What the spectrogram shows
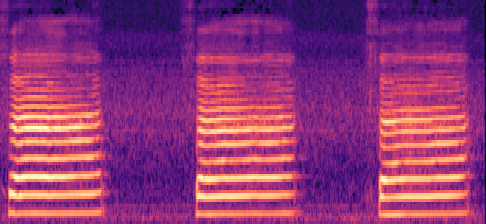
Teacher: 2 حرفی آواز تھوڑا سا کھینچ کر ادا ہوگی۔ فا، سامنے والے اوپر کے 2 دانتوں کے سروں کو نچلے ہونٹ کے گیلے حصے پر لگا کر باریک آواز میں ادا کریں گے۔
